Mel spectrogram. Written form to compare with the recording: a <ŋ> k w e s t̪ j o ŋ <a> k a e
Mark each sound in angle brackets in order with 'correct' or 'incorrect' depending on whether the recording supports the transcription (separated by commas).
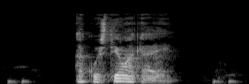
incorrect, correct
